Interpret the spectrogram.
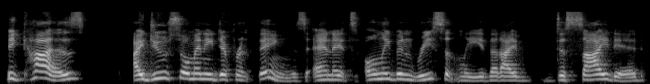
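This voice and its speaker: A woman's voice: mid-range voice, measured pace, fairly bright tone. Encouraging woman hosting a live interview. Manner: encouraging and affirming, thinks aloud. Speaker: host. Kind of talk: casual live-stream interview.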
